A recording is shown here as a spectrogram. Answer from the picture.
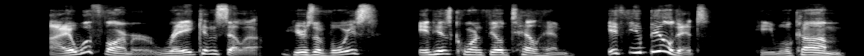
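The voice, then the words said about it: Dramatic movie narrator voice. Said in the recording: “I'm going to do my movie voice”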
